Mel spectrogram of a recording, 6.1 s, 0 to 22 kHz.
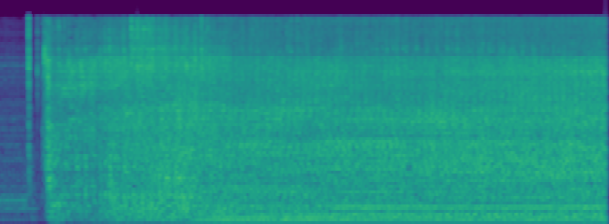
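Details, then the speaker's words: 1995 Libby MEP-804A 15 kW military generator, 4-cylinder liquid-cooled Isuzu diesel, 2010 rebuild, 688 hours, engine cold: catches within half a second of cranking, then settles into a steady, even idle with no knocks or misses; healthy cold start. "as you can hear it runs great no unusual noises whatsoever no leaks"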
